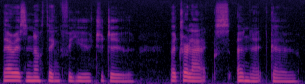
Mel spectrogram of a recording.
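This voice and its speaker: Low, slow, soothing woman guiding relaxation. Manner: calm, measured, soothing, with drawn-out phrases. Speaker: relaxation hypnosis guide. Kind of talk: guided relaxation hypnosis, soothing scripted narration.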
